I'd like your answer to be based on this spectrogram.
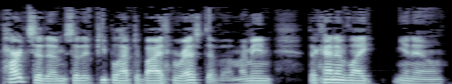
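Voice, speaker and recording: A man co-hosting a podcast, chatting casually about fan news in a halting, hedging way. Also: mid-range voice, fairly bright tone, dry recording, clean studio sound. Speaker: podcast co-host.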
